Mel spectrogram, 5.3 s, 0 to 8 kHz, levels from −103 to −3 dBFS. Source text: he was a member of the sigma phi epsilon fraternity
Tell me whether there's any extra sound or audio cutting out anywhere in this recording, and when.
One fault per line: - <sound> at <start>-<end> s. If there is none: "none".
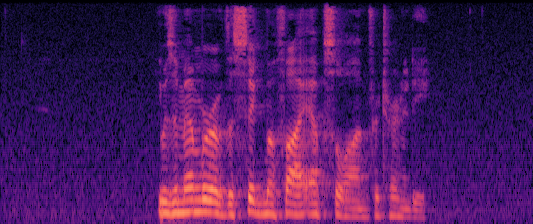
none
